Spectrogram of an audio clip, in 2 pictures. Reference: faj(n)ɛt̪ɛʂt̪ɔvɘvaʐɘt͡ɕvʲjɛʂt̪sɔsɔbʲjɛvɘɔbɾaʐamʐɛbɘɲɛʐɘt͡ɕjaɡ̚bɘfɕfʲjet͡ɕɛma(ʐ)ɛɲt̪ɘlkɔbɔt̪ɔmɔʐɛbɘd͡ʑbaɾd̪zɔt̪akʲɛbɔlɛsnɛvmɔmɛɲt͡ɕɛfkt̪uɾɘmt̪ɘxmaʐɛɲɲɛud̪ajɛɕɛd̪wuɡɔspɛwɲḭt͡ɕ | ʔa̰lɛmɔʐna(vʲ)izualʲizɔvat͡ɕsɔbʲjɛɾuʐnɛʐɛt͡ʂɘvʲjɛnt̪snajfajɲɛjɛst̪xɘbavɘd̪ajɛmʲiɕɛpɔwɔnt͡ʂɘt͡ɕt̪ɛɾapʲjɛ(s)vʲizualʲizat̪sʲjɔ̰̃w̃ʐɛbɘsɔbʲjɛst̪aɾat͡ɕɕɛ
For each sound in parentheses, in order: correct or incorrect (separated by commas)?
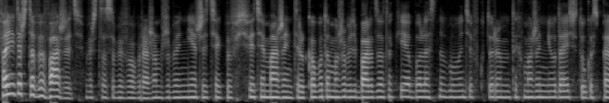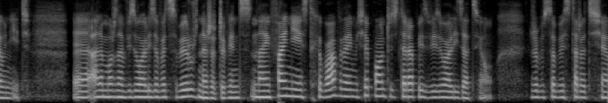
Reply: incorrect, correct, correct, incorrect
